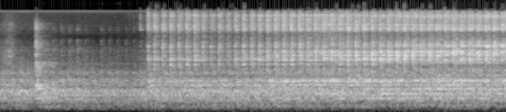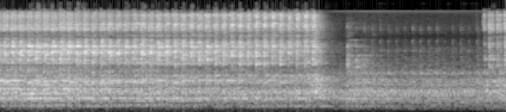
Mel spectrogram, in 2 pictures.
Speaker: I don't know if you could hear the ticking as I was bringing that down but the ticking is where I'm coming around and hitting the ingrain fibers and it sounds different than when I'm cutting the side grain fibers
